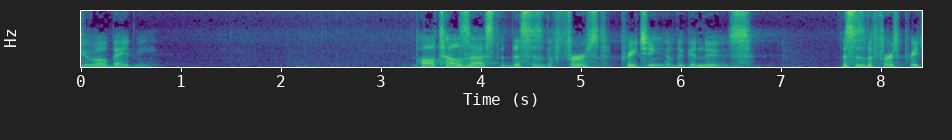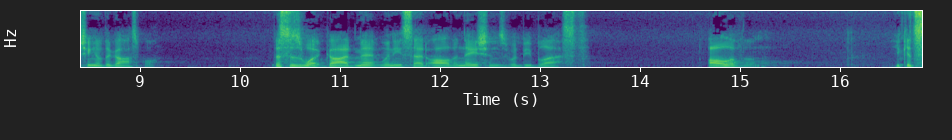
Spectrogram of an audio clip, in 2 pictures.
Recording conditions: large echoing room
